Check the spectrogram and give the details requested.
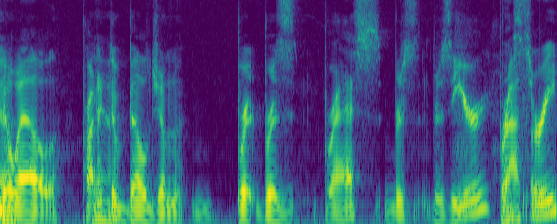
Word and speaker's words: Brasserie: Brasserie? Brasserie? I think. Not Brazier, that's funny. I don't think it's Brazier. I don't think it's Brazier either. No, Brasserie I don't think so either, but...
